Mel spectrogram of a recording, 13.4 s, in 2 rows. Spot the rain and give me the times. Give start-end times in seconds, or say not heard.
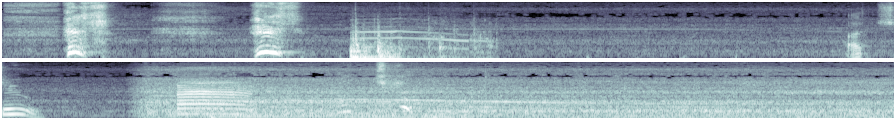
not heard.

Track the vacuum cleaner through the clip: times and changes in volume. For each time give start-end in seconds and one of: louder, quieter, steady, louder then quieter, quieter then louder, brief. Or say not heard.
0.0-13.3 louder.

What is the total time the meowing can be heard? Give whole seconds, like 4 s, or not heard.
2 s.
